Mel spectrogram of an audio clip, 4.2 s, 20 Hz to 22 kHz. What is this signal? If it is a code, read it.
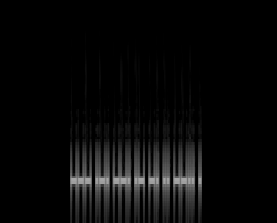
Morse code, heard as a keyed tone, about 44 wpm, 700 Hz. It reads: ORGANIZE
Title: Top 1751-2000 Words 45wpm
